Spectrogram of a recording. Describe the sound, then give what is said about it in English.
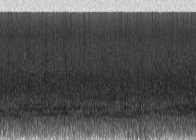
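Steady, dense applause from an audience, a continuous wash of many hands clapping at an even loudness throughout, with no voices standing out. “I said, I thought you'd be standing and clapping and shouting and shouting.”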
